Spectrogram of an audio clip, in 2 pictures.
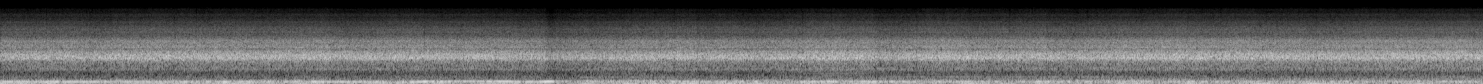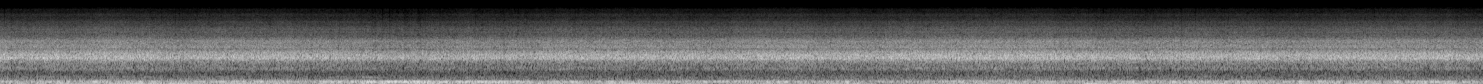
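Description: Scion FR-S's flat-four engine at cruising speed, a low steady drone that shifts in pitch a few times as the revs change, under a constant rush of wind and road noise on the outside-mounted camera.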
